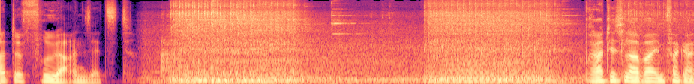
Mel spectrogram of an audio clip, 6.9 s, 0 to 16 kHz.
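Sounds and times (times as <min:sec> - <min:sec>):
speech: 0:00.0 - 0:02.0, 0:05.9 - 0:06.9
construction machinery drone with rapid rattling: 0:01.4 - 0:06.9.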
